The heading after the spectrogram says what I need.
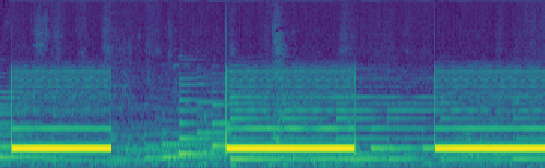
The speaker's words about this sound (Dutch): Roy probeert Noah per telefoon te bereiken, maar hij neemt niet op.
